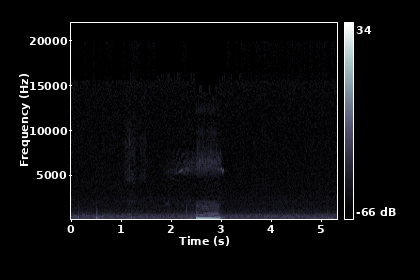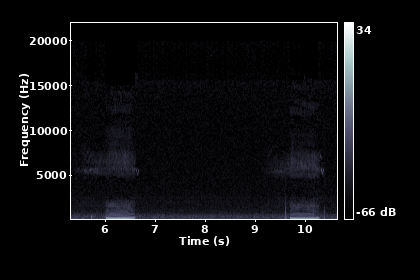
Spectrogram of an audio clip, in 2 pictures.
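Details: Three short, low snoring sounds, each followed by a brief faint whistle, roughly every three and a half seconds, from a snoring cat in a quiet room.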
